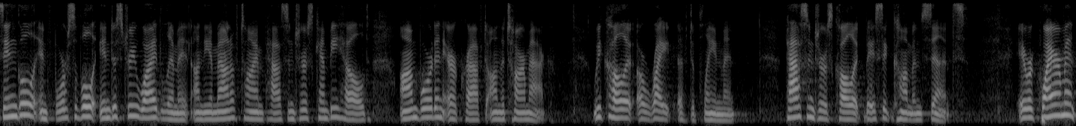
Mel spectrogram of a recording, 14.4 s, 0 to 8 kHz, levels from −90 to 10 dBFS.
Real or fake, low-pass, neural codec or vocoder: real; 7.2 kHz; none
